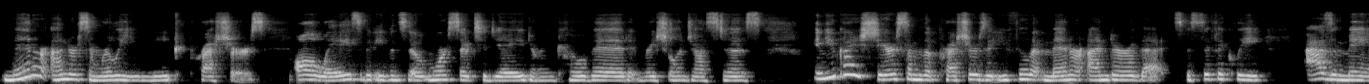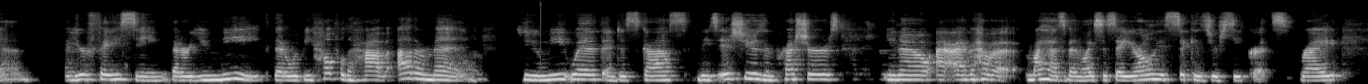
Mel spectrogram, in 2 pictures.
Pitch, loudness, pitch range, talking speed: 205 Hz, -16 LUFS, 195-230 Hz, 175 wpm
